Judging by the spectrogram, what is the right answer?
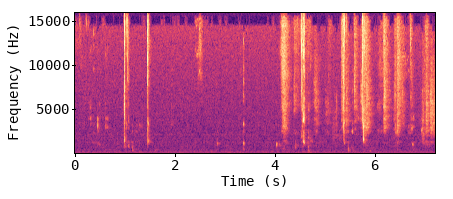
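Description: Local honeycomb still in its plastic packaging being eaten up close, with soft crunchy bites, sticky clicks and wet chewing sounds that grow busier and more frequent toward the end, over a quiet background.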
